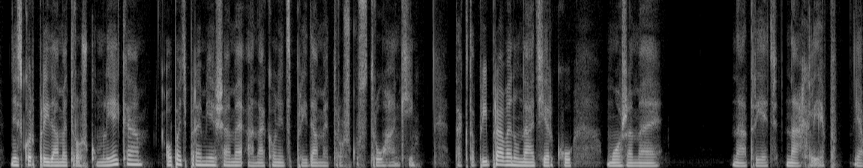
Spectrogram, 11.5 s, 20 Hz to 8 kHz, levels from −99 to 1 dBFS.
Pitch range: 145-190 Hz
